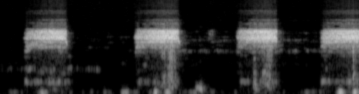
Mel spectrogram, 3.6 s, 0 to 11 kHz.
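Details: Female owl swallowing a large rabbit in the early morning, 3:33 AM, April 9, 2012: four long, harsh hissing screeches about a second apart, with faint low thuds.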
